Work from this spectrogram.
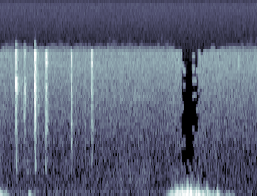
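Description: A few light keystrokes tap on a computer keyboard early on, sparse and quiet, followed by a brief low thump and then near silence.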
